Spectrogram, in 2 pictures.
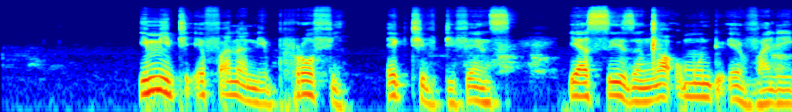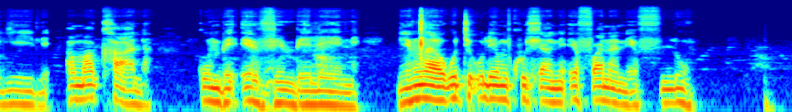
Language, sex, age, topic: North Ndebele, male, 18-24, health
